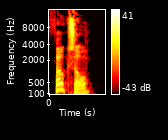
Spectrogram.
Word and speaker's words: forecastle: Forecastle is pronounced fo'c'sle.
